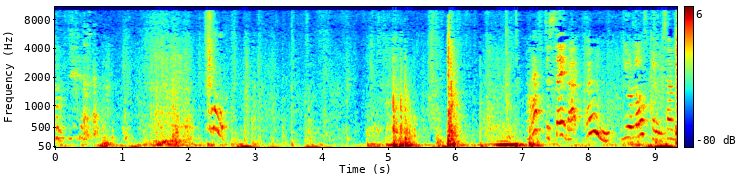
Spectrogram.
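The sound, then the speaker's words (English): Chairs being fetched and moved, with several wooden knocks and thumps at irregular intervals, while indistinct voices murmur in the background. “Okay, let's get some chairs.”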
